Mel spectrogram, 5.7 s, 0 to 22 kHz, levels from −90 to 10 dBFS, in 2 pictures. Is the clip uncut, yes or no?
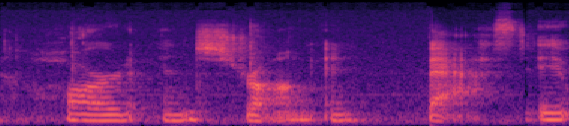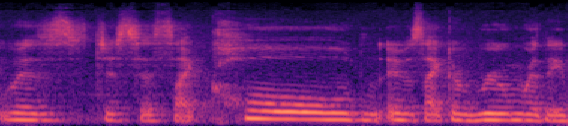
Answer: no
